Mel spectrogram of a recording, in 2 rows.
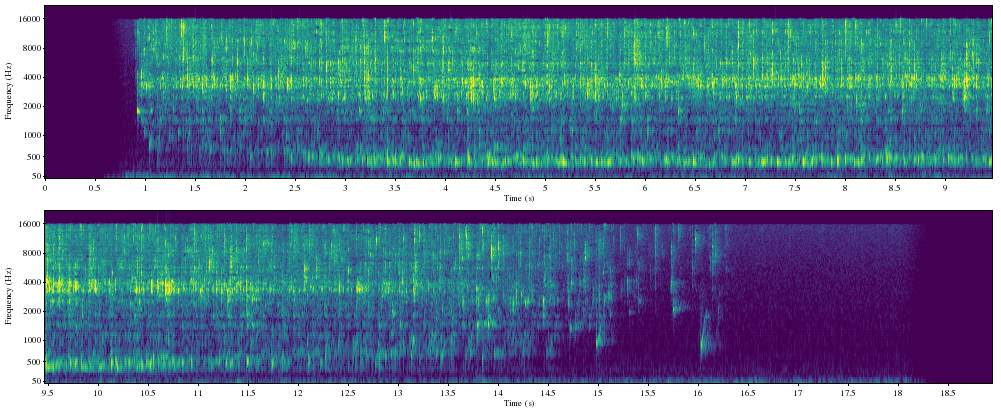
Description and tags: Peeing into toilet
20 seconds or so of me peeing into the toilet. Ummm, ok.
household, pee, peeing, sound-effect, toilet, urine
